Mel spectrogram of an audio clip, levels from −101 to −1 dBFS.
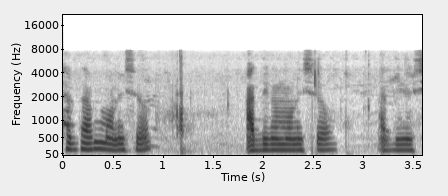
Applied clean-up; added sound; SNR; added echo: neural mask model Resemble Enhance denoiser.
